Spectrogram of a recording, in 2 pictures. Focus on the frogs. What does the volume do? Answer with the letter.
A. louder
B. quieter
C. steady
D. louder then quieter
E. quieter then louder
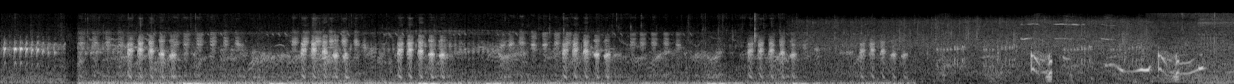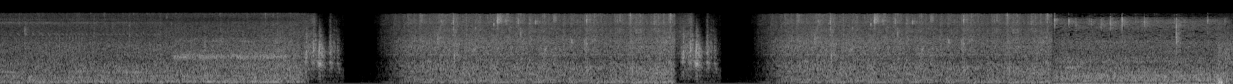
B.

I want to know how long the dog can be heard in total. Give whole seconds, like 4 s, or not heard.
2 s.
